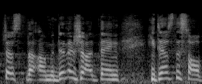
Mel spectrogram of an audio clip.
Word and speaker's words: Ahmadinejad: You do not negotiate with people like, I have a hard time pronouncing this, Maddow John. Armadingadingo.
